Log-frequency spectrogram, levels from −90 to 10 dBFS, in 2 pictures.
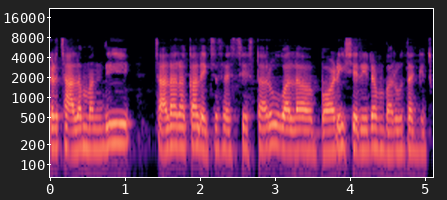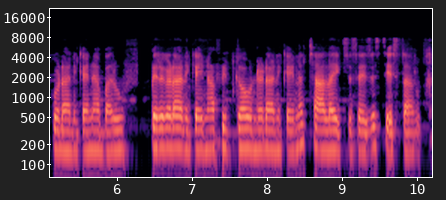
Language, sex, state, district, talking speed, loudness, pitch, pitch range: Telugu, female, Telangana, Karimnagar, 125 wpm, -18 LUFS, 170 Hz, 165-175 Hz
